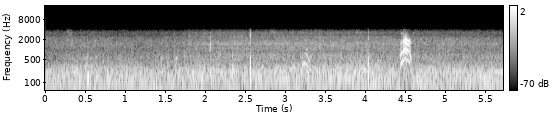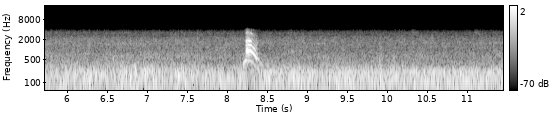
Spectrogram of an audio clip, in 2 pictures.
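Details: Pug on the beach giving two short, isolated barks roughly four seconds apart, with faint clicks and a constant low roar of surf or wind filling the background.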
